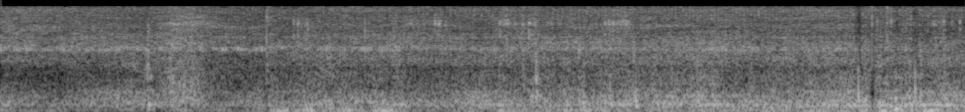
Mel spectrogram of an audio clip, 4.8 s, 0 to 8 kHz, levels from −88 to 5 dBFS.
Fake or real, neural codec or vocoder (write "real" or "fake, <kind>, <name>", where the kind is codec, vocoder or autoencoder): real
